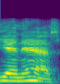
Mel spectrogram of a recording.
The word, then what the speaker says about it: Jens: His name is spelled Jens, but it's pronounced with a Y, Jens.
